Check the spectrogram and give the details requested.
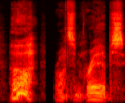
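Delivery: weary, fed-up, put-upon, exasperated delivery. Imitating a man setting down ribs he brought, mock-exasperated. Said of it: "He would say it like that. He would be very exasperated about them".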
